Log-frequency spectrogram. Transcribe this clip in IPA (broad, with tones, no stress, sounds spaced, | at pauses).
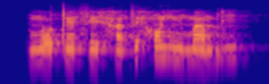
n ɔ˧ t ɛ̃˧ s e˧ h ã˧ t ɛ˦ h ɔ̃˦ j ĩ˧ m ã˦ b i˦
